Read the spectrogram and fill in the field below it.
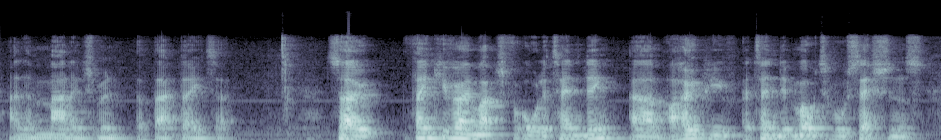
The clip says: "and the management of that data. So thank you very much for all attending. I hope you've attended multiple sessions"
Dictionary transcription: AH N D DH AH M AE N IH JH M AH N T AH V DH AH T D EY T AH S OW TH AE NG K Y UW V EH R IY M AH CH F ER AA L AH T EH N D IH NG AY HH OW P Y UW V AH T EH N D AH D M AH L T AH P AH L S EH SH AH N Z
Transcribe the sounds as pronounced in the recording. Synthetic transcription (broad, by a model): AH N DH AH M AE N IH JH M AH N T AH V DH AH T D EY T AH S OW TH AE NG K Y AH V EH R IY M AH CH F ER AA L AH T EH N D IH NG AY HH OW P Y UW V AH T EH N D AH D M AH L T AH P AH L S EH SH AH N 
